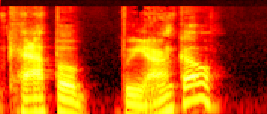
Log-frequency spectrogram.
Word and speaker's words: Capobianco: Valentino, how do we say his last name? Capobianco? – Yep, you got it right.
